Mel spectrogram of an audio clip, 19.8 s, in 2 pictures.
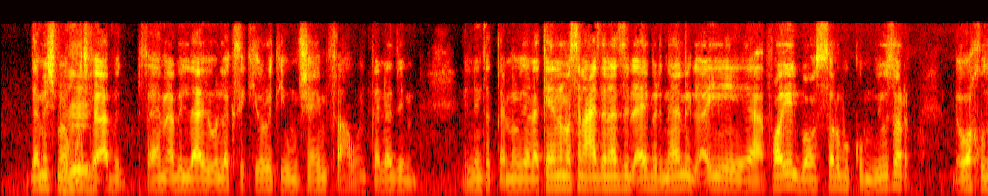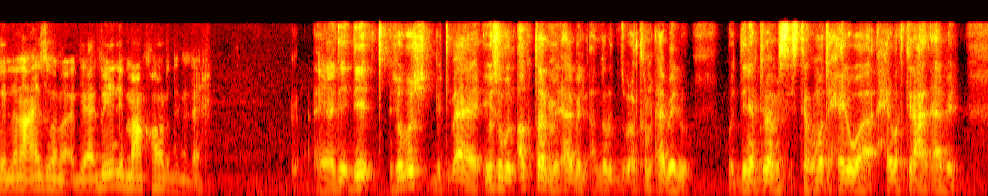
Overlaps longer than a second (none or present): none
